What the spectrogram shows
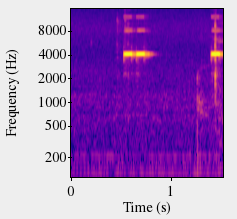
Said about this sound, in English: That's my timer telling me, hey, man, stay on track.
